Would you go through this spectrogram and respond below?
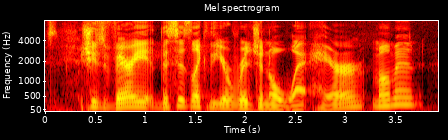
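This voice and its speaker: A man co-hosting a casual pop culture podcast, telling things in an animated way and acting out little asides. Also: mid-range voice, normal speed. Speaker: podcast co-host.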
